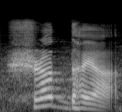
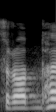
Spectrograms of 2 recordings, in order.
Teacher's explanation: দন্তস উচ্চারণ হলো স্রদ্ধা অনেকে শ্রদ্ধা বলে ফেলেন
